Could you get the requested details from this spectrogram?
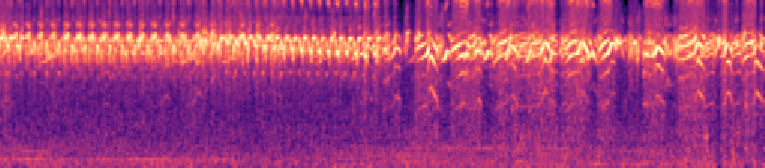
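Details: High, squeaky sogon chatter played as a lure, growing busier and more jagged in the second half, with a low steady hum underneath early on.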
